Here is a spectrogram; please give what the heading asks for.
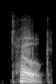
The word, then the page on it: toque: American English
